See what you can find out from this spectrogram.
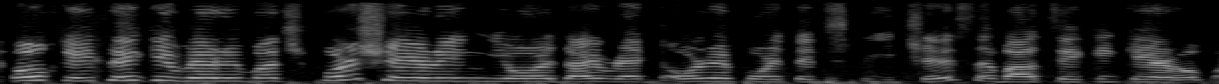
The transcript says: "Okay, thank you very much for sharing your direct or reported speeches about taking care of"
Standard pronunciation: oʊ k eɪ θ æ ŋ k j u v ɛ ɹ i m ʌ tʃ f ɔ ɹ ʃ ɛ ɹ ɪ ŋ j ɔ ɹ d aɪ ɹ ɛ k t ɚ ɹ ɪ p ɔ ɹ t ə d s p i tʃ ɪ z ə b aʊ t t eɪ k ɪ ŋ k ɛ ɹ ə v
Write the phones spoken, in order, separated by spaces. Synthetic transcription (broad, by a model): oʊ k eɪ θ æ ŋ k j u v ɛ ɹ i m ʌ tʃ f ɔ ɹ ʃ ɛ ɹ ɪ ŋ j ɔ ɹ d aɪ ɹ ɛ k t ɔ ɹ ɪ p ɔ ɹ t ə d s p i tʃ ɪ s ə b aʊ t t eɪ k ɪ ŋ k ɛ ɹ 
